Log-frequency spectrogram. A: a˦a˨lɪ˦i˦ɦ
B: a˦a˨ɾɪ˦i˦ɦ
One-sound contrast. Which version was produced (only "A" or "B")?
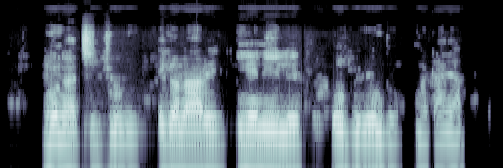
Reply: B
